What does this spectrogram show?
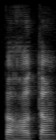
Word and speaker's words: Perrotin: Perro...How's it pronounced? That's it. Perrotin.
